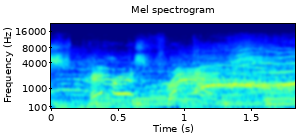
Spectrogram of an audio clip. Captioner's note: french music; cheering and applause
